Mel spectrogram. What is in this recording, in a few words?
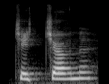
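"чеччавны", Komi, female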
